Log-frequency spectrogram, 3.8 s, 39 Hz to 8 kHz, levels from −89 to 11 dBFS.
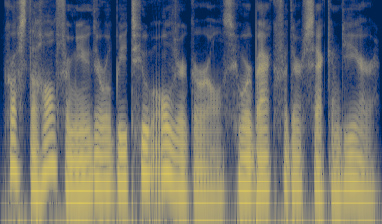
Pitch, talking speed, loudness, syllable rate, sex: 95 Hz, 280 wpm, -16 LUFS, 6.1 syllables/s, male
